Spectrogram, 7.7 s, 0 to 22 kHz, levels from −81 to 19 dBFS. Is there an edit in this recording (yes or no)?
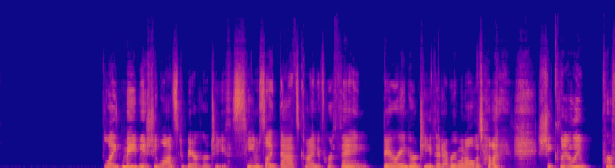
no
